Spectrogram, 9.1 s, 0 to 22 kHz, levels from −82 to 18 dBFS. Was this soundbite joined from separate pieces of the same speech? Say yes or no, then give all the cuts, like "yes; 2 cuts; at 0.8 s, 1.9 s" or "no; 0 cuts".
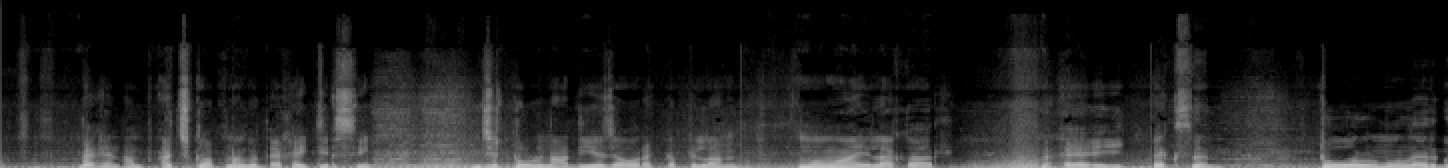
yes; 2 cuts; at 4.7 s, 7.1 s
